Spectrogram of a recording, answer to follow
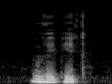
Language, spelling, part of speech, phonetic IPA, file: Polish, wypiek, noun, [ˈvɨpʲjɛk], LL-Q809 (pol)-wypiek.wav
